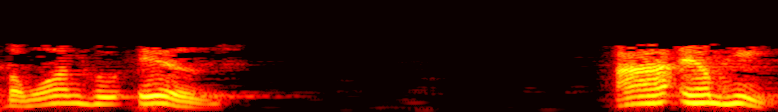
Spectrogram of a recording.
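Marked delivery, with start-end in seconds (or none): 3.1-3.8 ringing proclamation. Acted. Ritual declaration.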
